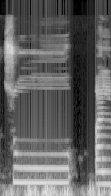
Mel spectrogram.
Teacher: सू अल पे देके मद है खींच कर, और सीन सख्ती सीटी के साथ पढ़ा जाएगा क्योंकि सीन हुर्फ़े सफ़ीर है।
